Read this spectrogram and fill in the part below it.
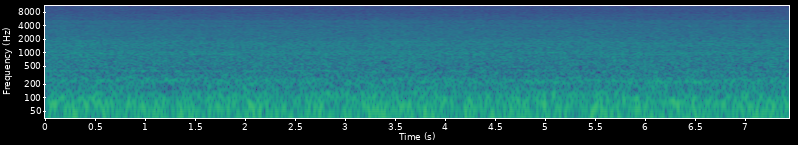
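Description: Jet engines roar steadily as an airliner rolls down a runway.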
